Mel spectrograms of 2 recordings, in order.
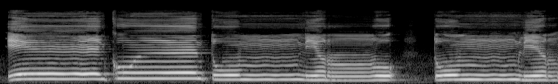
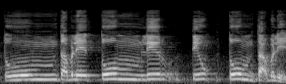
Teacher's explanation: Dia mati mim. Dia ada sifat rakhawah pada mim. Dia kena jalankan bunyi dia.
